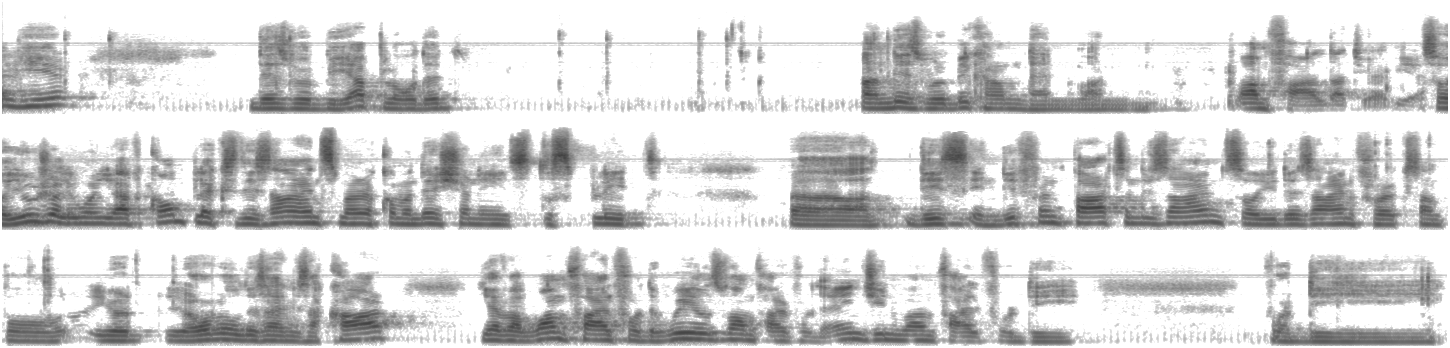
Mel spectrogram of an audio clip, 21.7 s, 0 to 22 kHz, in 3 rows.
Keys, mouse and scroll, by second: 0.0 click, 1.1 click, 2.4 click.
